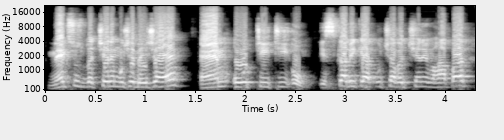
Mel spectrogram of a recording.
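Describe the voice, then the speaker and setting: Guy teaching english for exam prep, kinda high voice, patient, repeats sounds one by one, keeps saying beta. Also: fairly even intonation, a little fast. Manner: patient, explanatory, calls students "beta", frequent "thik hai" check-ins. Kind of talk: recorded exam-prep lesson.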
